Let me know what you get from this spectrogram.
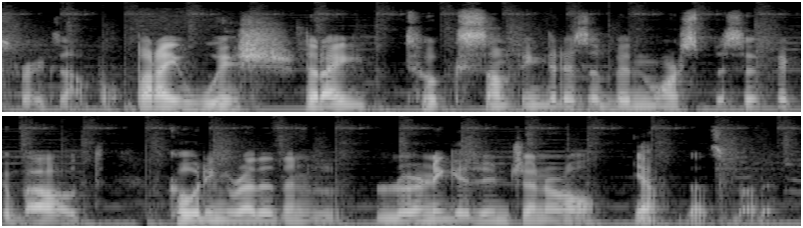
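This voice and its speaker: A young man giving casual answers in an interview. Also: on the low side. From Romania. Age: young adult. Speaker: bootcamp trainee being interviewed.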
